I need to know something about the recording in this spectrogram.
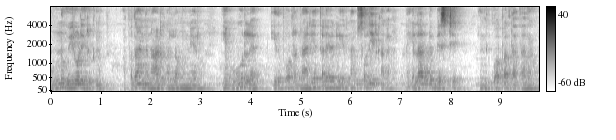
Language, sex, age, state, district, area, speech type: Tamil, male, 18-30, Tamil Nadu, Tiruvannamalai, rural, spontaneous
